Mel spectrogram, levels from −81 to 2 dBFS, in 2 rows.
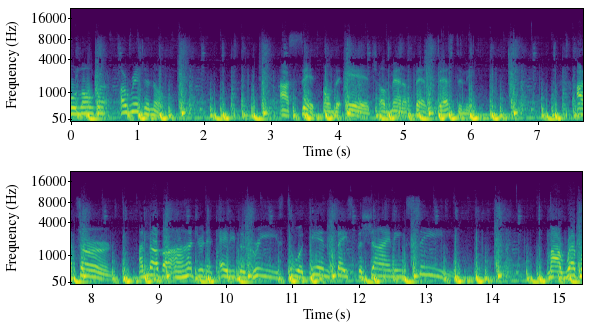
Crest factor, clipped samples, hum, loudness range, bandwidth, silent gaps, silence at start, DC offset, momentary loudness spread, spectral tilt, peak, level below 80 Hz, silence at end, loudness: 10 dB; 0.7%; none; 2 LU; 6.8 kHz; none; 0 s; under 0.1%; 6 LU; -10 dB/octave; 0 dBFS; -14 dBFS; 0 s; -11 LUFS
